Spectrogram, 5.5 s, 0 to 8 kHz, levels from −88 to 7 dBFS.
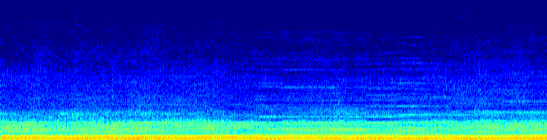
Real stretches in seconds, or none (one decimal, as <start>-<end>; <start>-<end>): none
